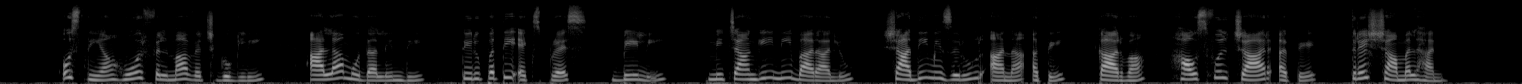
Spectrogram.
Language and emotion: Punjabi, neutral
